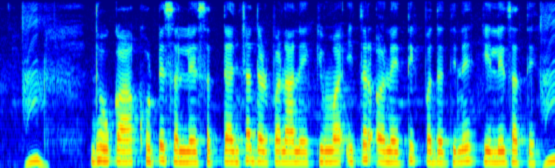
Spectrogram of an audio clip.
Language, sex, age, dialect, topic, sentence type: Marathi, female, 31-35, Northern Konkan, banking, statement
